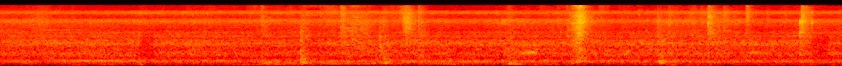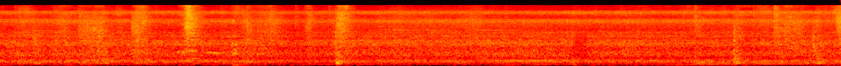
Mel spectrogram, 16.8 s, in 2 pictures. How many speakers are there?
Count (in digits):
0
